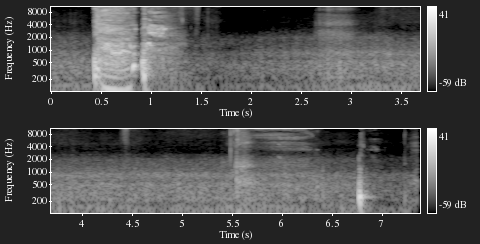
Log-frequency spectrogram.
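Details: Harsh double cough, quiet breathing, then a shorter cough burst with throat sound; adult's persistent chest cough over several weeks, self-suspected bronchitis, sore from coughing, chest X-ray planned to check for pneumonia.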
